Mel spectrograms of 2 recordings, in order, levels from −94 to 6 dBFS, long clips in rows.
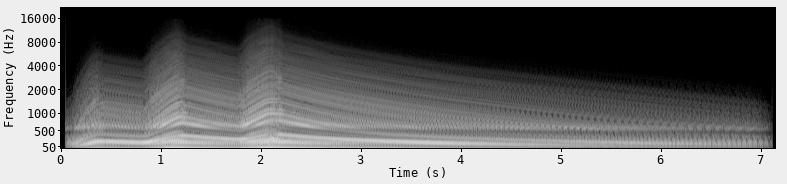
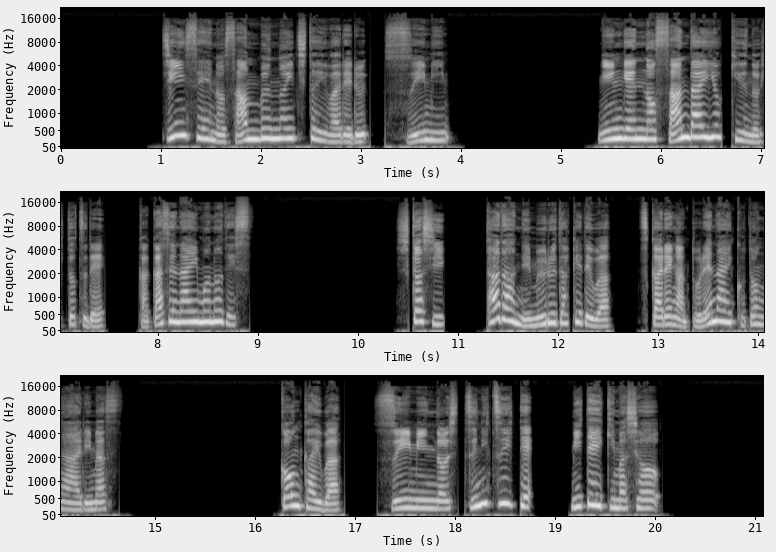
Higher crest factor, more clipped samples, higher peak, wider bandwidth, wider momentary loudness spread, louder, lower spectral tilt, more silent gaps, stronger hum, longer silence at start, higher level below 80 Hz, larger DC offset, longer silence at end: about the same, 14 dB vs 16 dB; neither; second, -4 dBFS vs 0 dBFS; second, 6.8 kHz vs 17.5 kHz; about the same, 15 LU vs 13 LU; second, -19 LUFS vs -15 LUFS; first, -9.5 dB/octave vs -3.5 dB/octave; second, none vs 4.06-4.10 s, 7.52-7.78 s, 8.98-9.07 s, 10.91-11.19 s, 12.58-12.69 s, 14.82-14.86 s, 16.95-17.18 s, 18.83-18.93 s; neither; second, 0.05 s vs 1.05 s; first, -40 dBFS vs -48 dBFS; neither; second, 0 s vs 1.05 s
